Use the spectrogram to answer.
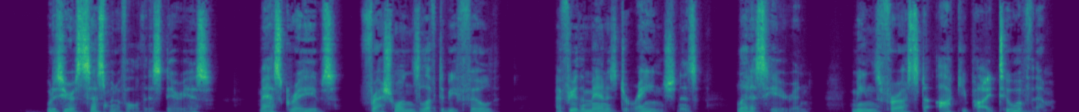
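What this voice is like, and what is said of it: Hushed, quiet voice. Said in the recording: “in a hushed voice”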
